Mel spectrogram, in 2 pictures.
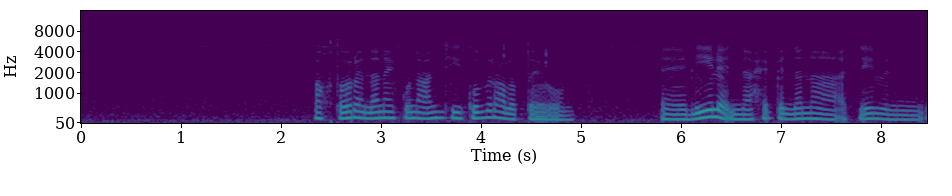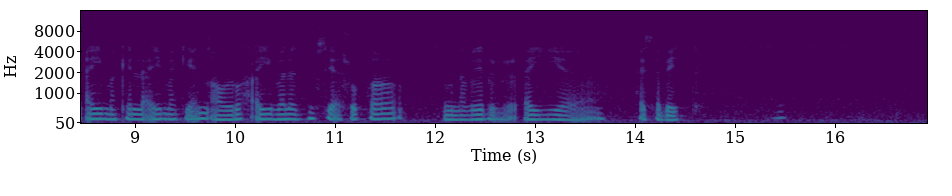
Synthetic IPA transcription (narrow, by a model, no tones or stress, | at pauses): ʔæxt̪ɑːɾˤʔenːʔænæjækuːnʕand̪ikod̪ɾˤɑʕalæt̪ˤːɑjɑ̰ɾˤɑ̰ːn | leːleʔḛnːʔæħebːʔenːʔænæʔæ̰t̪næːlmenʔæ̰jːmækæːnlḛʔæ̰jːmækæ̰ːnʔæwɑɾˤuːħʔæ̰jːbælæd̪næfsiʔæ̰ʃuːfhæ | menɣeːɾʔæjː | ħesæbæːt̪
